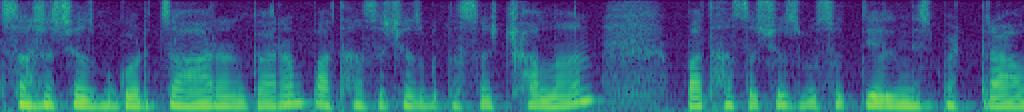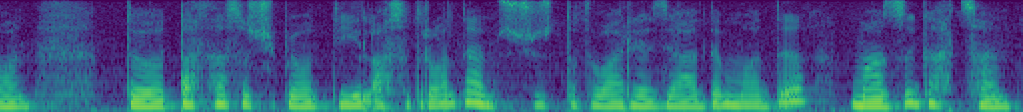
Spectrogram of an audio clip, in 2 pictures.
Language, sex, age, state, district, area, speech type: Kashmiri, female, 30-45, Jammu and Kashmir, Anantnag, rural, spontaneous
